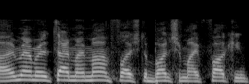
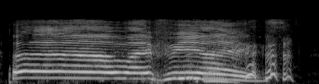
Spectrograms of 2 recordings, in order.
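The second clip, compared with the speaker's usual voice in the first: fake crying and wailing, much higher pitched; 8 semitones higher than usual. Pretending to cry while the others say it's not real: fake crying. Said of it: "Now you're just pouring water".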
